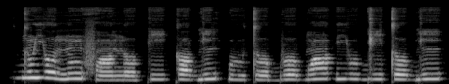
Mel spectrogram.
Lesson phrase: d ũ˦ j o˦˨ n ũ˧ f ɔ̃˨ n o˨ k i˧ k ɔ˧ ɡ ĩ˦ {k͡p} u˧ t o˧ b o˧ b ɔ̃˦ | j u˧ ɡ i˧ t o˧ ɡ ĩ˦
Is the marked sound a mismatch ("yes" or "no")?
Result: no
